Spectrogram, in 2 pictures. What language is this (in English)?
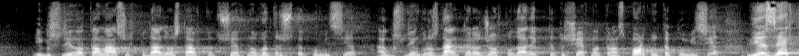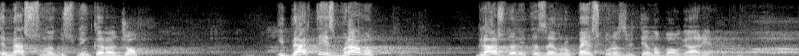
Bulgarian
